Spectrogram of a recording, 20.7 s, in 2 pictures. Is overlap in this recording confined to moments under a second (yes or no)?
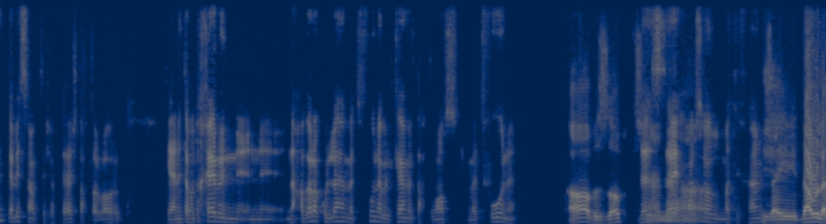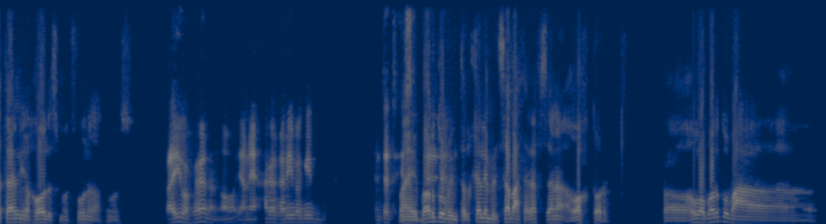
yes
